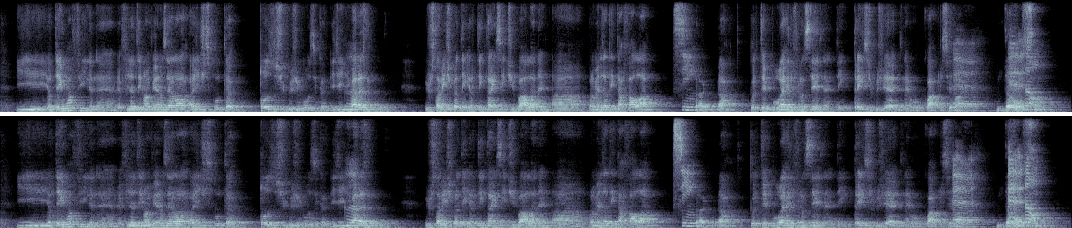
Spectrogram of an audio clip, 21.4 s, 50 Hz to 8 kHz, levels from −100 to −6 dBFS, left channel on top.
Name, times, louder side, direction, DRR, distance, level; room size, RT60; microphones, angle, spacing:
voice 1, 0.3-4.8 5.2-7.7 8.5-13.1 13.9-14.7 15.0-19.3 19.9-20.8, left 2 dB, 50° left, 5 dB, 0.7 m, -31 dB
voice 2, 13.5-13.9 19.0-19.6 20.2-20.8, right 3 dB, 50° right, 2 dB, 0.9 m, -33 dB
5.8 x 5.1 x 3.4 m, 1.1 s
head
